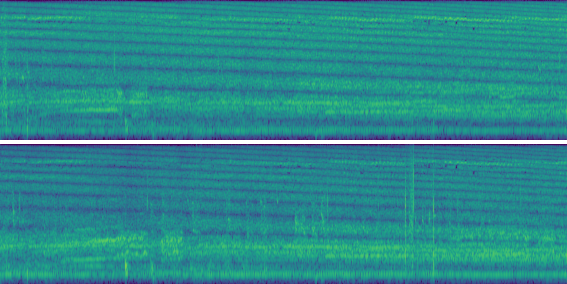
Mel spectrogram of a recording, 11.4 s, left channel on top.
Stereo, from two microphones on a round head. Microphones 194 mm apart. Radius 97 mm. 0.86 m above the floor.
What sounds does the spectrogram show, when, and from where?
0.0 s a drone: 65° left (ahead or behind); by 11.4 s 55° left (ahead or behind)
